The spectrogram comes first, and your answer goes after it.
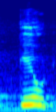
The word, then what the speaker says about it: cute: CUTE, इसको क्या पढ़ेंगे? क्यूट। इसको कुत्ते मत पढ़िएगा।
